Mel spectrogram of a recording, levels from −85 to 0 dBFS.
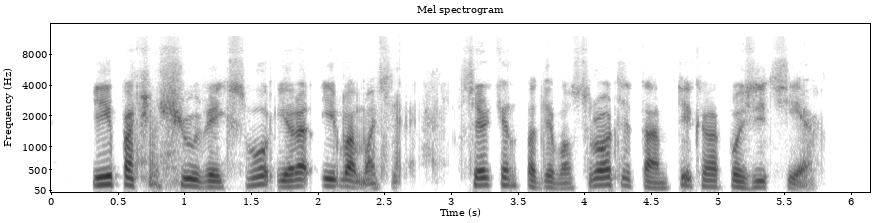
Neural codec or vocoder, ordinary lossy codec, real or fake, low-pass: codec, 24 kHz, 1 kbps, SNAC; Opus, 16 kbps; fake; 10.8 kHz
